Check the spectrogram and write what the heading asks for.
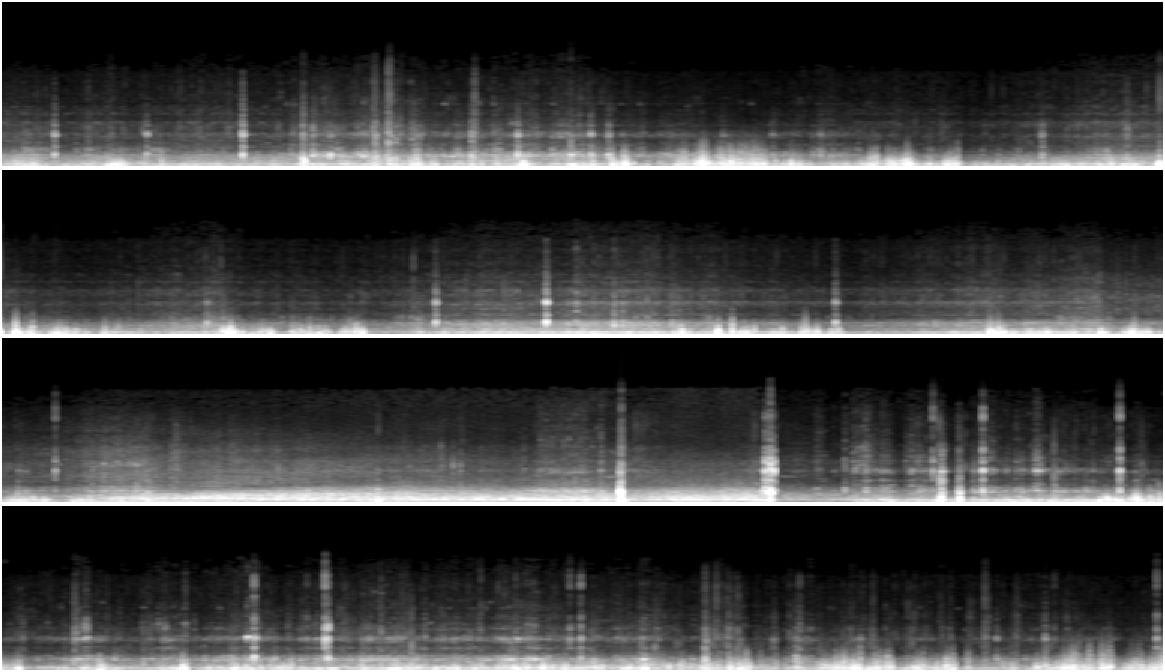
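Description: Bicycle ride noise picked up by a camera mounted on the bike: a rough rumble from the tyres on the asphalt with frequent sharp knocks and rattles as it rides over bumps. A little past the middle, the sound of a vehicle passing through the intersection swells for a few seconds and then cuts off suddenly.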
